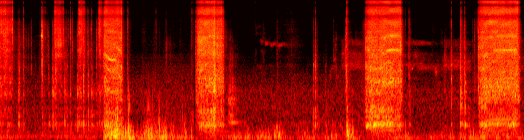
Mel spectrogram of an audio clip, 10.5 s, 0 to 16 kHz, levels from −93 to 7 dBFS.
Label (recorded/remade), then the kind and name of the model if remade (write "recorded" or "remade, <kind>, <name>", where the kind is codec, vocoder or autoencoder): remade, autoencoder, DAC-VAE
